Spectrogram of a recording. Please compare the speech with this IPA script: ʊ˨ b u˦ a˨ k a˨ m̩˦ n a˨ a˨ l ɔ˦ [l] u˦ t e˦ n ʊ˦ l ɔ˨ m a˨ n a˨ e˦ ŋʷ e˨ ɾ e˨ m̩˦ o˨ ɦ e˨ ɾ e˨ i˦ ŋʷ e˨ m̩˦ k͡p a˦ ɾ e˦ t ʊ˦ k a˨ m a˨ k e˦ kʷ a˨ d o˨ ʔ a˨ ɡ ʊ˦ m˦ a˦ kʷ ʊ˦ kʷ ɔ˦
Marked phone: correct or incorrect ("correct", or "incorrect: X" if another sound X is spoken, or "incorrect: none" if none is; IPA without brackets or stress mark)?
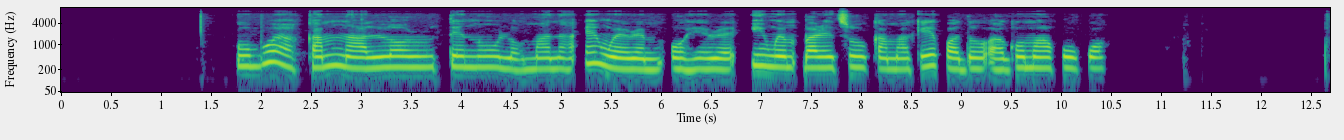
incorrect: ɾ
